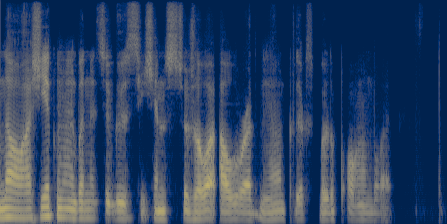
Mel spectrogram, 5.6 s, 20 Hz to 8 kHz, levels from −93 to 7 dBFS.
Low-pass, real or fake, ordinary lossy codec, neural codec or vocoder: none; fake; none; codec, 16 kHz, 0.5 kbps, X-Codec, HuBERT features, trained on balanced general audio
